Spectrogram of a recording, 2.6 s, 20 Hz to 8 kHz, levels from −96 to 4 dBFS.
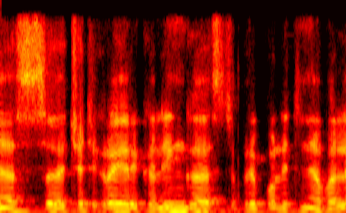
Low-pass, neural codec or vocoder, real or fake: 7.2 kHz; none; real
